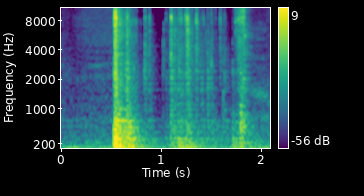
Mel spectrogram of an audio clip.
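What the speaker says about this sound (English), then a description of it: "We take our flat silver key, unlock the main ballot bin, open the door, verify that there are no ballots." DS200 ballot machine's main ballot bin door being unlocked with a flat silver key and opened: a sharp close thunk of the lock or latch, then a few softer clicks and a rattle of the door, no talk.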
